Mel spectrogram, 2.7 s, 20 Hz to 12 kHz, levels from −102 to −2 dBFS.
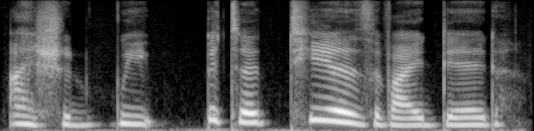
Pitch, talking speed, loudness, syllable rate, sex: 210 Hz, 180 wpm, -18 LUFS, 4.1 syllables/s, female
